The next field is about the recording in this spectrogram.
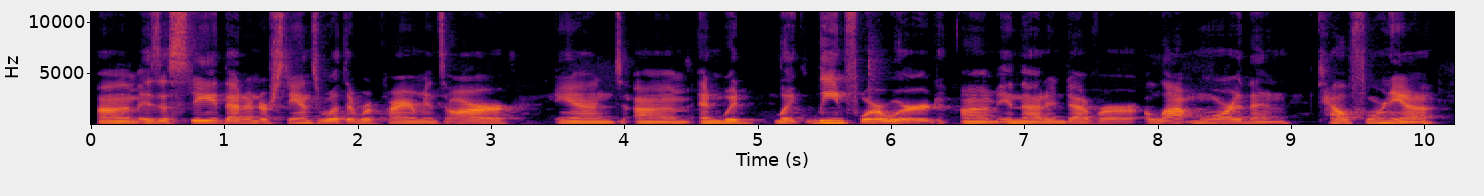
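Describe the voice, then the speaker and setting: A woman speaks as an interview guest, slow to find her words and hesitating often. Her voice is fairly low but bright and forceful. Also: steady tone. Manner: thoughtful, many ums and hesitations. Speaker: venture capital guest. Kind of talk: casual conversational interview.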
